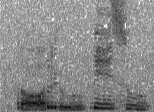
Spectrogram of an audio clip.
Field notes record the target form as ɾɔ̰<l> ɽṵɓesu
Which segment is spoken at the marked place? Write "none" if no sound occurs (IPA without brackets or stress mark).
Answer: r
